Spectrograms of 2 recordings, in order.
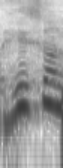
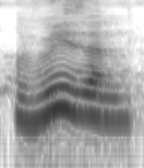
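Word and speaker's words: vision: আই ও এন ভিশন যেটা আমরা ভিশন বলি ভিশন ভিশন না হবে ভিজন ভিশন ভিশন you have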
